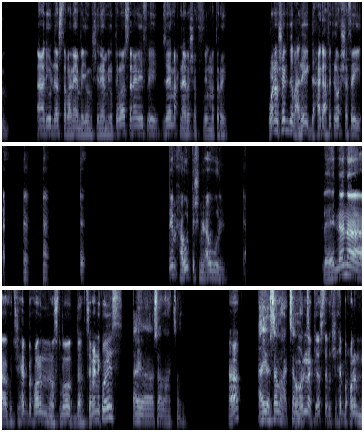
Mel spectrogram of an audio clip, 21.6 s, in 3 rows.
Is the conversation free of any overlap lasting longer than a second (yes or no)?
yes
